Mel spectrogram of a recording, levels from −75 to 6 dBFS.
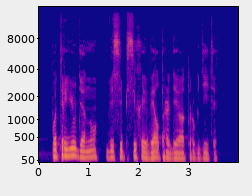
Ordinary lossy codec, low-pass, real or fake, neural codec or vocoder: MP3, 96 kbps; 14.4 kHz; real; none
